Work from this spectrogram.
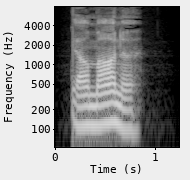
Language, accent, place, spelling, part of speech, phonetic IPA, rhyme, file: German, Germany, Berlin, Germane, noun, [ɡɛʁˈmaːnə], -aːnə, De-Germane.ogg
- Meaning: Germanic, German (member of a Germanic tribe; male or unspecified gender)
